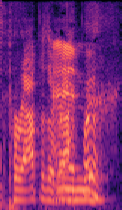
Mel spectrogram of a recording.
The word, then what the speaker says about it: Parappa the Rapper: Like it's spelled like PP Rapper, but it's pronounced Papa Rapper. – He's Parappa the Rapper? – Yeah, he's Parappa the Rapper.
